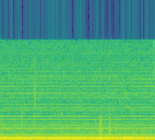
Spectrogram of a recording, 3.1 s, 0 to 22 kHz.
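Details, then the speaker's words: 1978 Jeep CJ7 EV conversion, recorded indoors where noises sound amplified: the electric power steering pump whines with a steady mid-pitched hum. It spools down and gets quieter after a few minutes with no load. "the noise you hear is the power steering it's a little noisy foreign this one quiets down after it sits for a few minutes and there's no load it'll spool down and get quieter"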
